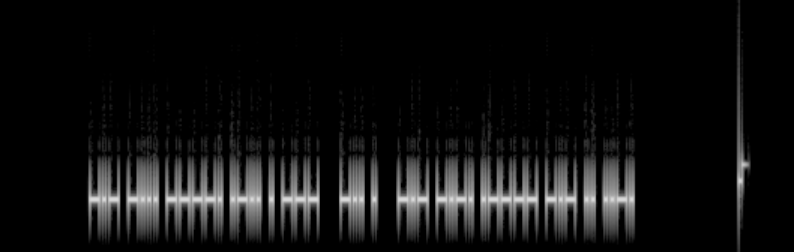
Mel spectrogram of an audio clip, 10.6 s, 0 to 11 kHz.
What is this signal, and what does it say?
Morse code, heard as a keyed tone, about 28 wpm, 700 Hz. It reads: KB9LEO DE KC1KIF
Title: USA Callsign DE Callsign - 6 Characters - 28wpm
